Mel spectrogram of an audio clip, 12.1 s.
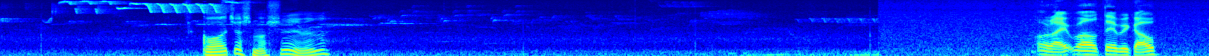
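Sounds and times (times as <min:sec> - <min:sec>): birds chirping and trilling: 0:00.0 - 0:08.8.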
